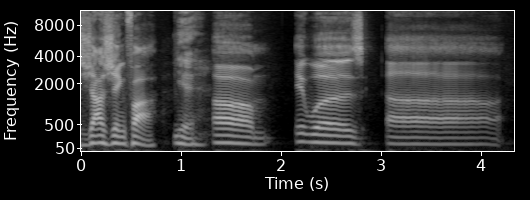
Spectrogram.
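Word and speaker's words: Chow Yun-fat: and chao young fat which i found out is actually uh pronounced zha zheng pha yeah um it was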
